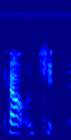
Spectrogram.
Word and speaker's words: Couney: Dr. Martin Corney, and I could be saying this wrong, C-O-U-N-E-Y, Coney? County? – County? Yep, that's, yep.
